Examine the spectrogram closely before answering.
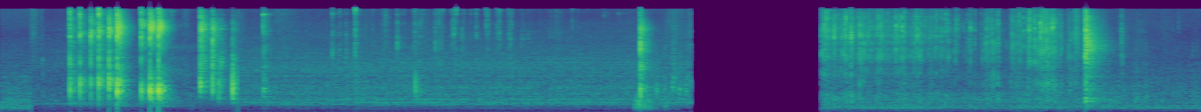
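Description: Light, sharp metal taps from pliers seating a replacement clicky switch in a flashlight tailcap, several in quick succession. Scattered clicks and small rattles follow as the metal flashlight parts are handled. The sound drops out completely for about a second in the middle.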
